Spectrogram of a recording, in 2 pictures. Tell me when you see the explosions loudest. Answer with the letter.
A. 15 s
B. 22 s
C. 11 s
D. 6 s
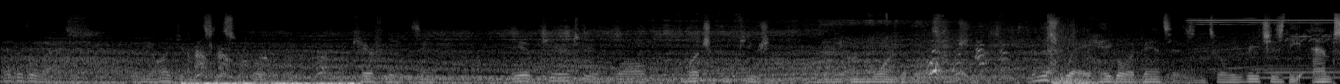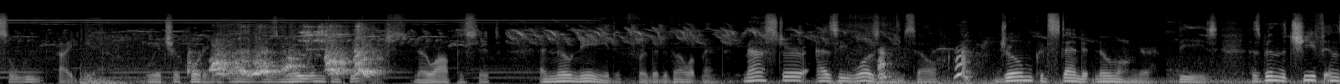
C.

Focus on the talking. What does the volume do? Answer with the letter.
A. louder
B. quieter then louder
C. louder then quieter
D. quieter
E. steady
A.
